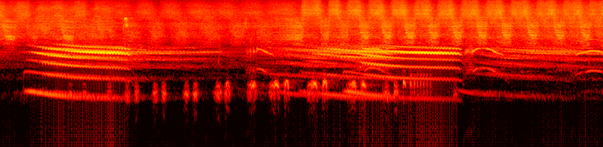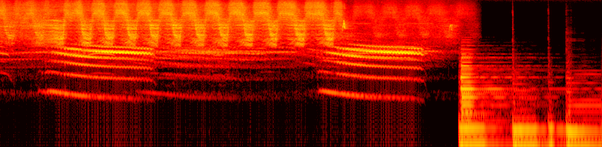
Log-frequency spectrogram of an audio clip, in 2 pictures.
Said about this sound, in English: Some amazing frogs we recorded. They have a voice that sounds like something you might find in an old science fiction story set on the planet Venus. I call them the singing frogs of the Pantanal. Aren't they sweet? What a lovely sound.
